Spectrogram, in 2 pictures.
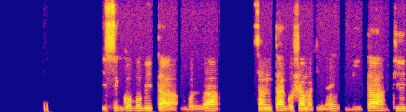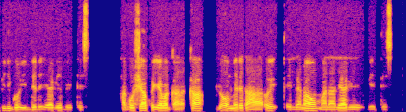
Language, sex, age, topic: Gamo, male, 18-24, agriculture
